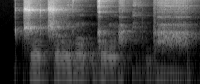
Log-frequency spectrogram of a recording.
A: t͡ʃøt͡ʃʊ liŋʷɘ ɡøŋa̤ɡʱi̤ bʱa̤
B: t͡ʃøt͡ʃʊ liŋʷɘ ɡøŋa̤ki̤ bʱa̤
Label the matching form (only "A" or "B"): B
